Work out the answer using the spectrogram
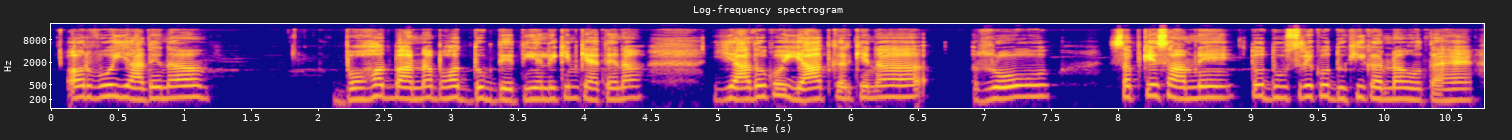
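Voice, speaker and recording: A woman in her thirties from India with a hoarse voice from a cold, chatting to her viewers about home life in a casual vlog. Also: mid-range voice, dry recording, studio quality. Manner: chatty, homely, talking straight to her viewers. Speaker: vlogger.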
